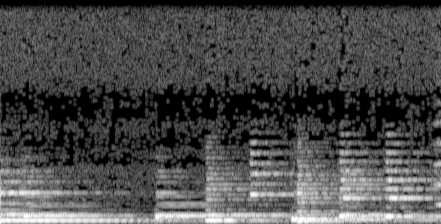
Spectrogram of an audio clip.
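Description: Symphony orchestra playing a slow passage: held notes fade to a brief lull about one and a half seconds in, then new chords enter one after another.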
